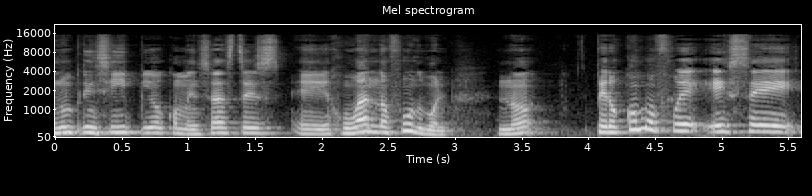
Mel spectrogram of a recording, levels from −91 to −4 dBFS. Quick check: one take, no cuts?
yes; 0 cuts

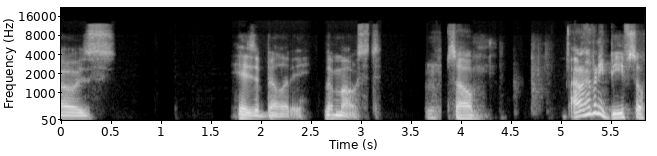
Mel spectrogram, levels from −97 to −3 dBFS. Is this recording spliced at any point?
yes; 2 cuts; at 2.6 s, 3.8 s

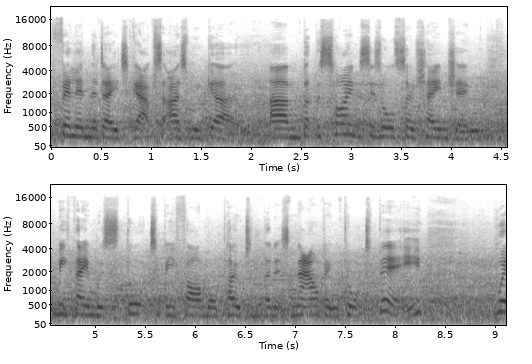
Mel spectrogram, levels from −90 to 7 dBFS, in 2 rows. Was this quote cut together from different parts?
no; 0 cuts

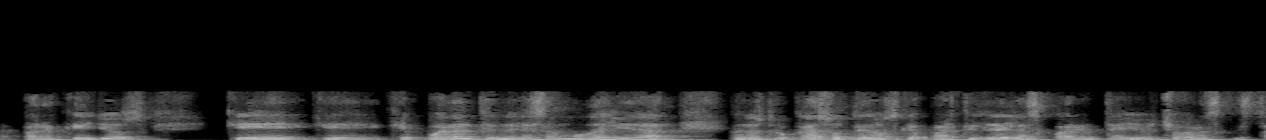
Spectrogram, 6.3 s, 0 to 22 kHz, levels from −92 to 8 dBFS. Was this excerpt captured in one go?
no; 2 cuts; at 1.6 s, 3.7 s

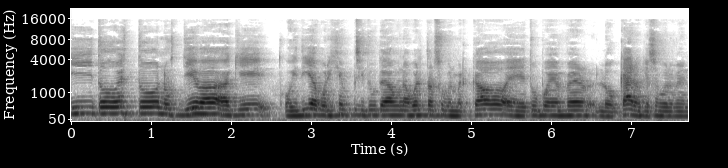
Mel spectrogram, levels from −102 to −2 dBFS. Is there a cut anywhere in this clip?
yes; 1 cut; at 3.6 s

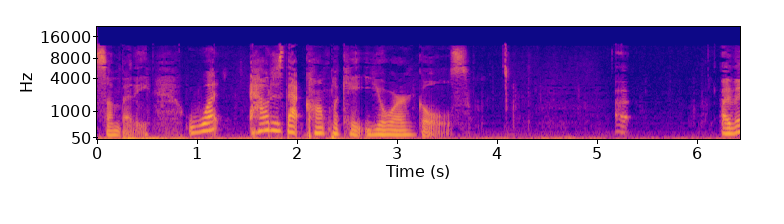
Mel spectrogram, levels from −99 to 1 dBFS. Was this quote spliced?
no; 0 cuts

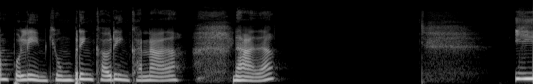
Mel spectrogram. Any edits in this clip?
yes; 1 cut; at 2.3 s

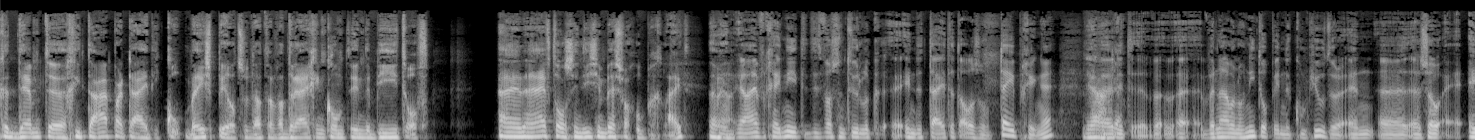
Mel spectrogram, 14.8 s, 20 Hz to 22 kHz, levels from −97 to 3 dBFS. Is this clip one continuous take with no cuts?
yes; 0 cuts

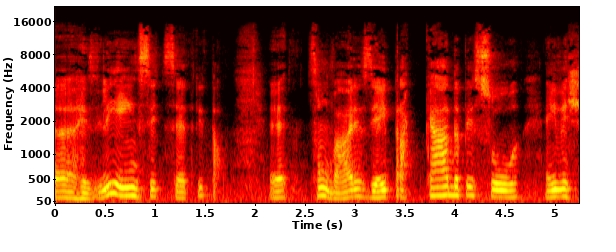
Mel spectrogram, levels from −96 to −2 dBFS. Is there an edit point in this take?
no; 0 cuts

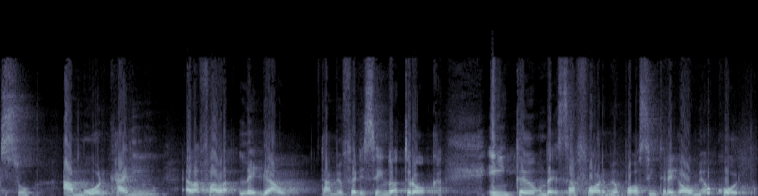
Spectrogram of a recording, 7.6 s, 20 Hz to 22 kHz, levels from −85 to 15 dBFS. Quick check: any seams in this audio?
yes; 1 cut; at 1.7 s

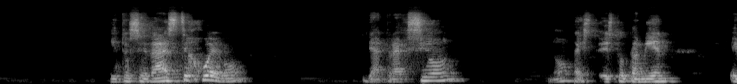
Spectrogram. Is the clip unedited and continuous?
no; 1 cut; at 5.7 s

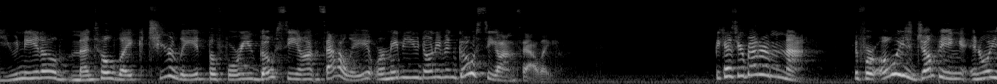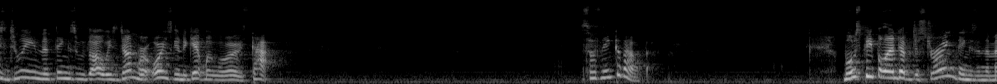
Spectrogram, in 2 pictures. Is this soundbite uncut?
no; 1 cut; at 8.5 s

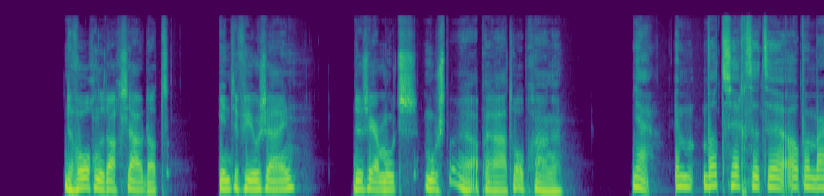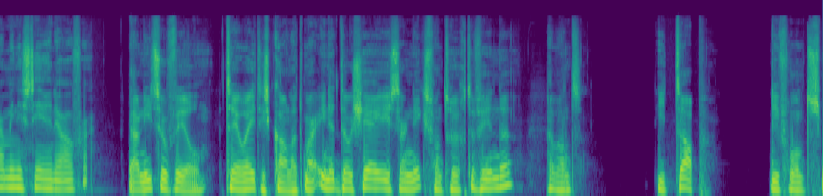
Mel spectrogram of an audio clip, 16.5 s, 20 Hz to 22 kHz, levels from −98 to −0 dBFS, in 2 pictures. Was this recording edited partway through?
yes; 3 cuts; at 4.4 s, 10.4 s, 13.7 s

